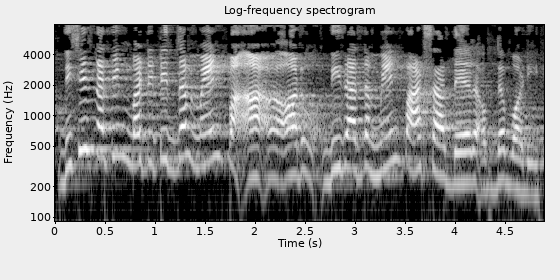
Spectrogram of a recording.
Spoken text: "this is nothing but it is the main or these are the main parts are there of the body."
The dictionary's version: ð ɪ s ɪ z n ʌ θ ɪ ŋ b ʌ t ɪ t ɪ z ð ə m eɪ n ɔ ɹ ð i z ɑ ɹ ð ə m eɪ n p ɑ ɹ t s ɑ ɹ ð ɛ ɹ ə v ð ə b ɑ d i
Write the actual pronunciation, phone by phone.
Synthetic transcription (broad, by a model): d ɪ s ɪ z n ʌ t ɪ ŋ b ʌ t ɪ t ɪ z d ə m eɪ n ɔ ɹ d i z ɑ ɹ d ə m eɪ n p ɑ ɹ t s ɑ ɹ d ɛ ɹ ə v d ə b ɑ d i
